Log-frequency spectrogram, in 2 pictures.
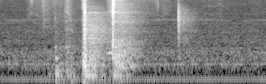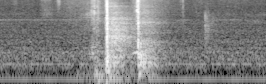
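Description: Hand-lever time-fuse cutting machine splitting the end of a time fuse: two pairs of sharp metal clacks as the press comes down and returns, about a second in and again about five and a half seconds in.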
